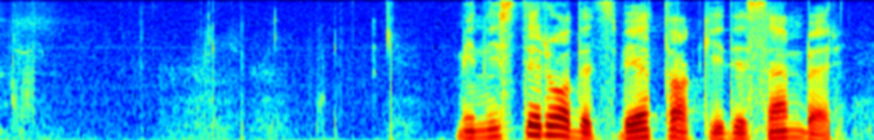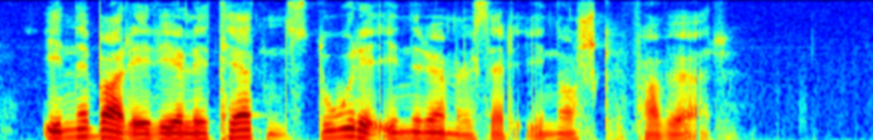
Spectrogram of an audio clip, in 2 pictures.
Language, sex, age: Norwegian, male, 32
